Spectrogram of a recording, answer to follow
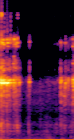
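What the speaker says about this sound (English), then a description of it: "And then put the little change in here" Small coins clink as they drop into a handmade sewn wallet, a few quick bright metallic taps near the start and end with a quiet pause between, close up with no talking.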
